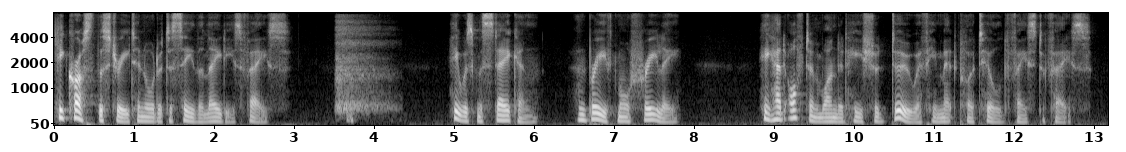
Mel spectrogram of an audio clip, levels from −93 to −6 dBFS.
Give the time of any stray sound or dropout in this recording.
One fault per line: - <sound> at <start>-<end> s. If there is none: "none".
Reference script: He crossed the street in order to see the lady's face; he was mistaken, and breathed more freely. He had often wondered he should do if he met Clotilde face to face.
- sigh at 3.5-4.4 s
